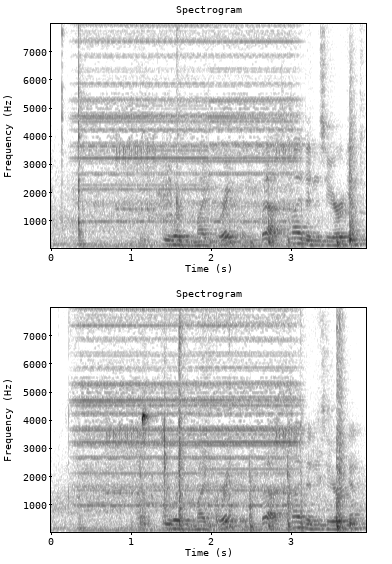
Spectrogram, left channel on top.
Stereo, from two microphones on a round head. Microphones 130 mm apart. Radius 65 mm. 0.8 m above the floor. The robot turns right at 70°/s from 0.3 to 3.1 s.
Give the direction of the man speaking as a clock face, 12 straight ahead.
1 o'clock.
